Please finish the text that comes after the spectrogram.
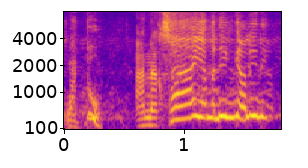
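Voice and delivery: high startled gasp of grief; shocked cry. Retold or imitated. Sheikh realizing his child died, high and shocked. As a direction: blurt it out in shock. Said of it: "Sadar Syekh".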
